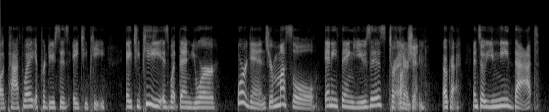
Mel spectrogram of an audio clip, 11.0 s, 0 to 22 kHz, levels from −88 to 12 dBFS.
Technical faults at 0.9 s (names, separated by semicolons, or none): Opus voice compression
